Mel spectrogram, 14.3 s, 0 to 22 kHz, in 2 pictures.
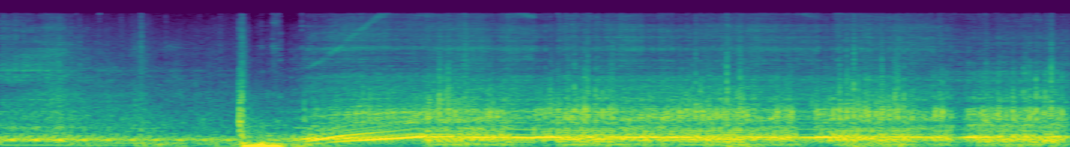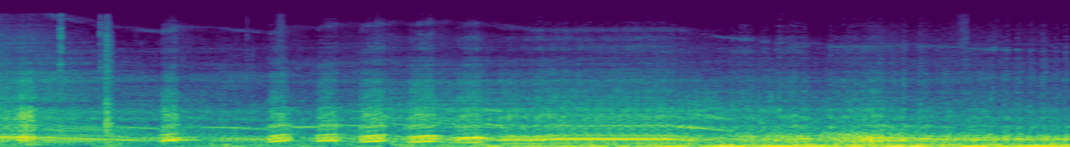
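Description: BMW E39 530d's straight-six diesel running; a car door shuts just under two seconds in, then the engine revs up and is held high for about five seconds. It drops back, is blipped several times in quick succession, and settles to a lower steady run as the car pulls away.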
